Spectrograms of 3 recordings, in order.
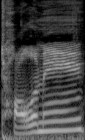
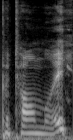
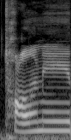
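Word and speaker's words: Ptolemy: name or the word Tommy. I don't. You don't. Also, just uh for people who are listening and not reading, it's a PT. The P is silent.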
